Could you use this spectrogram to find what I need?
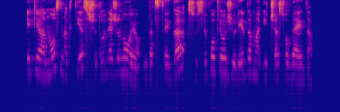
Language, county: Lithuanian, Marijampolė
